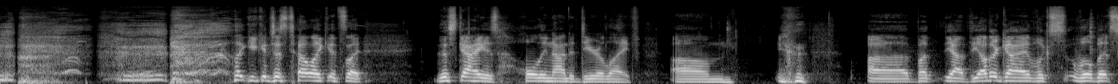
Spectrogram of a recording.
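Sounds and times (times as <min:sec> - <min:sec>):
voice imitating labored breathing: 0:00.0 - 0:02.3, 0:03.6 - 0:04.3
speech: 0:01.2 - 0:11.1.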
